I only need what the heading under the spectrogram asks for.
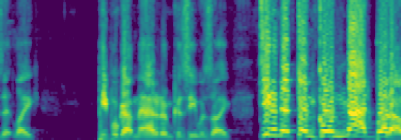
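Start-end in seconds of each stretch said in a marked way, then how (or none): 3.2-5.0 loud, very high-pitched Jamaican patois, belted out. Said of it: "that's like the Jamaican dialect that he does".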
